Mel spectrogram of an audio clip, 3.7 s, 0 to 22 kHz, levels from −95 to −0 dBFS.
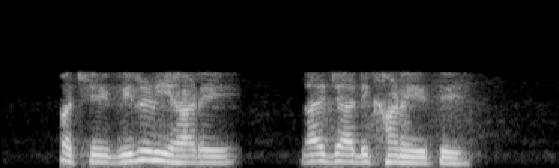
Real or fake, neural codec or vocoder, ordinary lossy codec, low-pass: real; none; AAC, 24 kbps; 3.6 kHz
